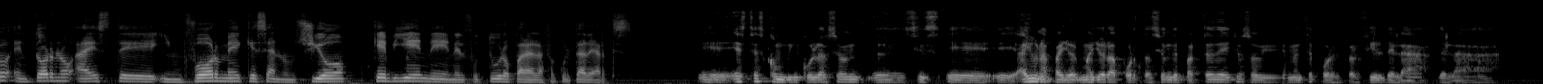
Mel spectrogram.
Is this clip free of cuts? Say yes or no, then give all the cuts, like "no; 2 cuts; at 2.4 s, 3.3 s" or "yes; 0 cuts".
no; 2 cuts; at 6.9 s, 9.4 s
